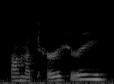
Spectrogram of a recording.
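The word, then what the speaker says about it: thaumaturgy: I have thaumaturgery. That's how you say it, and that can make your voice 3 times louder.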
